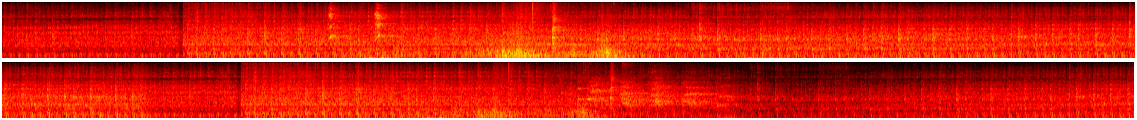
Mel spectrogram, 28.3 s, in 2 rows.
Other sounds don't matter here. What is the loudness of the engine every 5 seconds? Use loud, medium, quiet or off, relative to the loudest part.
loud, loud, loud, loud, medium, medium.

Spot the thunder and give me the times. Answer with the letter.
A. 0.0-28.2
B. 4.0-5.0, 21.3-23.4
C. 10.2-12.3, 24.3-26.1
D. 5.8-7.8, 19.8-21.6
D.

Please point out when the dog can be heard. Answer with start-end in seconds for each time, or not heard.
4.0-5.0, 21.3-23.4.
